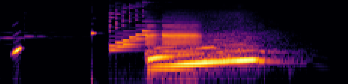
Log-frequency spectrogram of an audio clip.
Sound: horn and acceleration

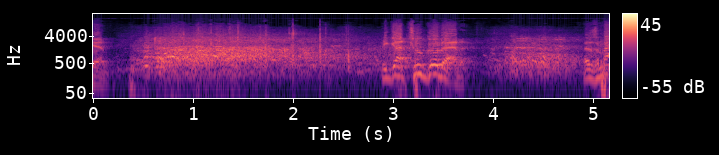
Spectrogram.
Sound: laughter

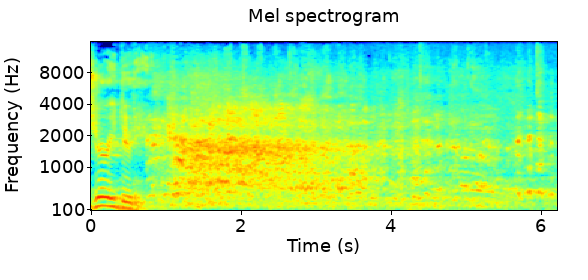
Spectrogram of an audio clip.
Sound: audience laughing

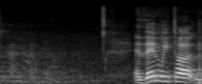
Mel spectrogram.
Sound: laughter

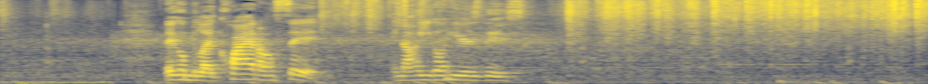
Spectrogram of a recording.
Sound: bead clicking sounds

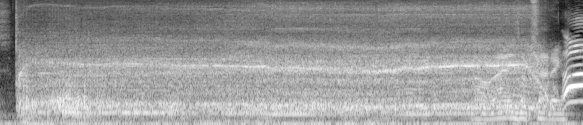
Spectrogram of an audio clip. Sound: ice cream maker whirring

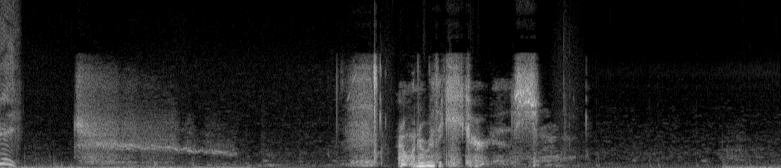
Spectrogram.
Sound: deep breath

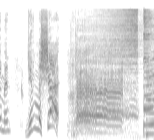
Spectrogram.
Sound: bleats

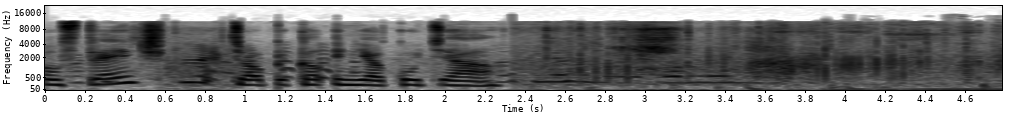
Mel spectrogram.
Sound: laugh

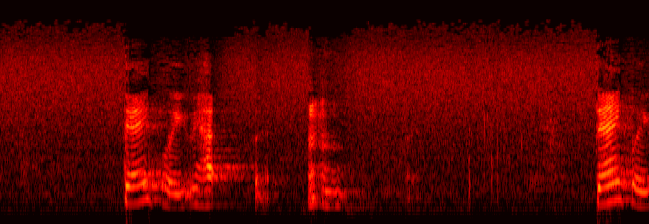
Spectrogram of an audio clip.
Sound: clears throat

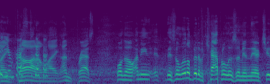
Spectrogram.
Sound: laughter

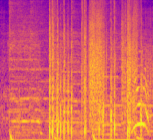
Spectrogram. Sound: festive music; fireworks exploding

